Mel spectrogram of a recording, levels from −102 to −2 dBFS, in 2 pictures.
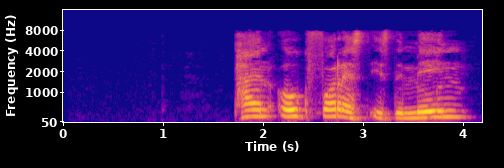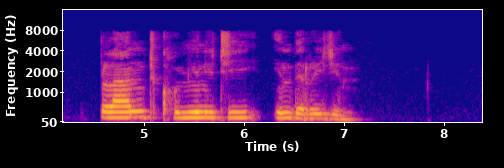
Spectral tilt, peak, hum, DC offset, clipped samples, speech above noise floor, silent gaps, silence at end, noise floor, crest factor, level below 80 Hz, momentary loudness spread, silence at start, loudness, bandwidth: -6.5 dB/octave; -2 dBFS; none; under 0.1%; under 0.1%; 67 dB; none; 1.3 s; -86 dBFS; 20 dB; -62 dBFS; 14 LU; 1.75 s; -20 LUFS; 8 kHz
